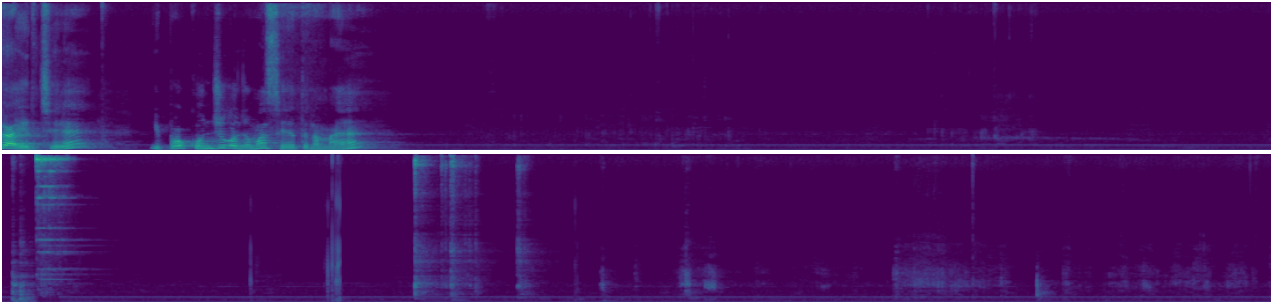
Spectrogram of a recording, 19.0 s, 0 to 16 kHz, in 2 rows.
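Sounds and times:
spoon stirring and scraping: 0:03.5 - 0:05.9, 0:06.8 - 0:08.1, 0:12.8 - 0:19.0
metal clinking against bowl: 0:09.6 - 0:10.3.

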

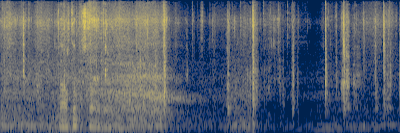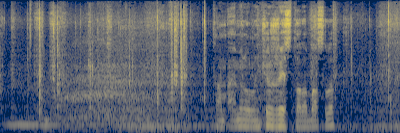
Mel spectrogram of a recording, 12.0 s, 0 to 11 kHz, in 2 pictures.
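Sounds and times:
plastic connector clicks and rattles: 0:03.4 - 0:09.3.

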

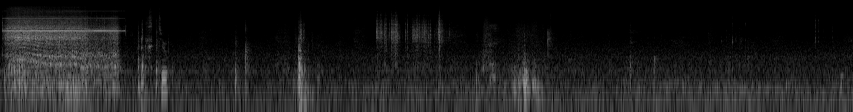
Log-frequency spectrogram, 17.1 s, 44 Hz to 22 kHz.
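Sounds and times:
drill knocking on table: 0:00.0 - 0:02.5
screws rattling in plastic box: 0:07.5 - 0:09.1.

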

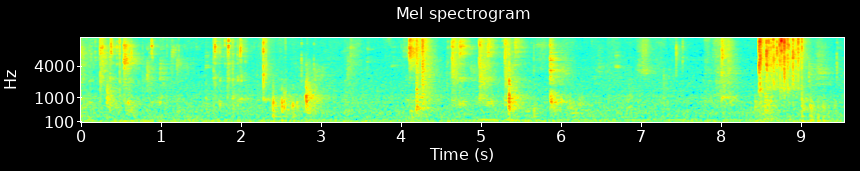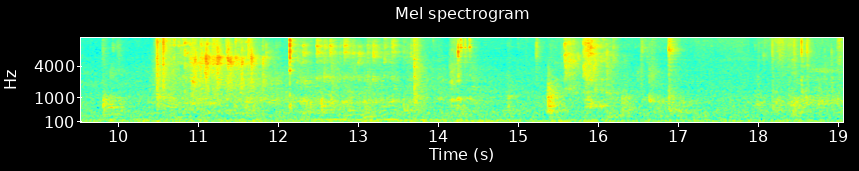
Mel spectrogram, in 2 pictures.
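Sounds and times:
steady low hum: 0:00.0 - 0:19.0
game pieces clicking on board: 0:08.5 - 0:09.1, 0:10.6 - 0:13.5.

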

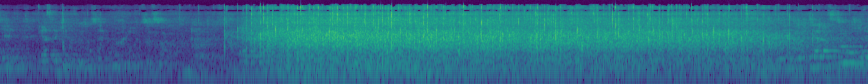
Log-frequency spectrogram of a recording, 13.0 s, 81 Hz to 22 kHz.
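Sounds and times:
audience applauding in a church: 0:03.4 - 0:12.6.

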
